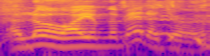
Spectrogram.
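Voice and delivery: deep robotic character voice. Playing a droid manager in a bit, using a deeper voice. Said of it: "A deeper voice".

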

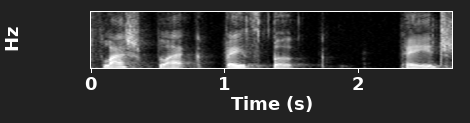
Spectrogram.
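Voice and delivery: very slow, deliberate, each word drawn right out. Speaker naming the page they posted in, spelling it out: said slowly. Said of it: "I gotta say that slow".

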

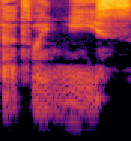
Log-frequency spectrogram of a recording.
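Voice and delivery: gruff, hushed, breathy, barely whispered voice. Describing the moment Leon meets the bartender, doing Leon's gruff voice. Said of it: "Leon's voice was kind of like gruff and also funny".

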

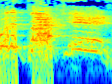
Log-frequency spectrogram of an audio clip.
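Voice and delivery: very high, very slow, shrill, drawn-out furious yelling. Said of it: "you hear a woman angrily, uh, shouting at him".

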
